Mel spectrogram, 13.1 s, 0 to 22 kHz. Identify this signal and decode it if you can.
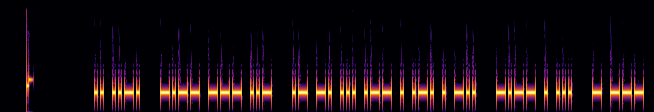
Morse code, heard as a keyed tone, about 20 wpm, 700 Hz. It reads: IF YOU ANSWERED YES TO
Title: Sets of 9 Words - 20wpm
